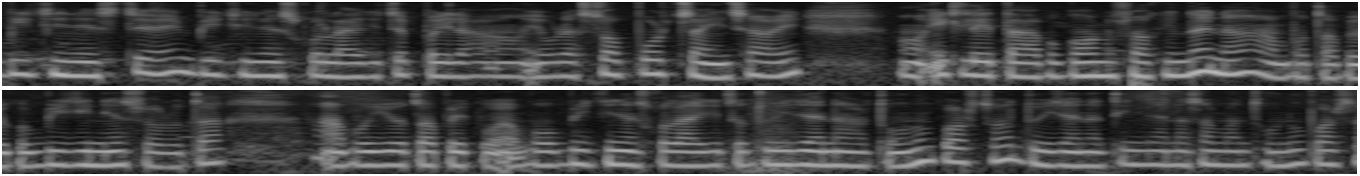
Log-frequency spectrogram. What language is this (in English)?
Nepali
